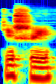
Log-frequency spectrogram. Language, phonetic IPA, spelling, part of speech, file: Russian, [tʲɪˈʂɨ], теши, verb, Ru-теши.ogg
- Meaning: second-person singular imperative imperfective of теса́ть (tesátʹ)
